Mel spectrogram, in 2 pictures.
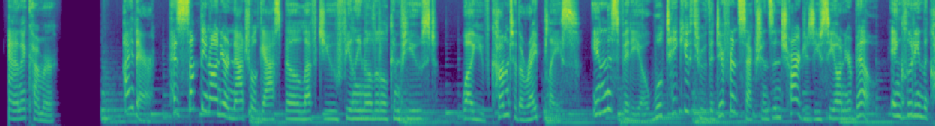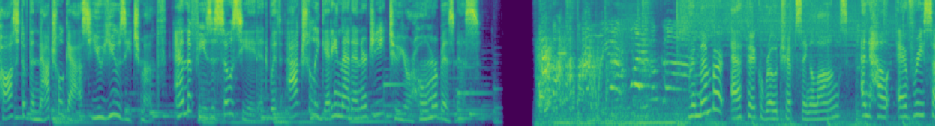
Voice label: Commercial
